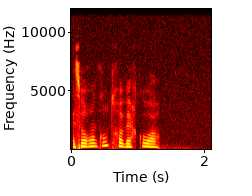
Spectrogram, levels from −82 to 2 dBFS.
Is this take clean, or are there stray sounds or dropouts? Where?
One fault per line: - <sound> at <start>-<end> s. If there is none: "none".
none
